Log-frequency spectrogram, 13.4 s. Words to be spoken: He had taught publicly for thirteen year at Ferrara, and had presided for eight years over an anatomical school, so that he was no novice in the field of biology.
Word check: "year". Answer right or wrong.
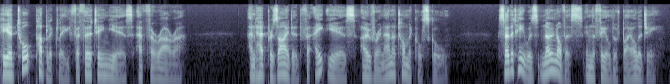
wrong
